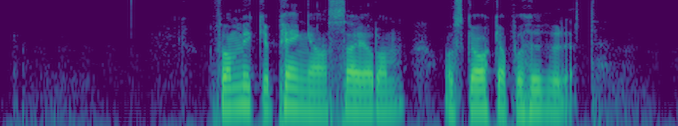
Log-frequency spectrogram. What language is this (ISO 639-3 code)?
swe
